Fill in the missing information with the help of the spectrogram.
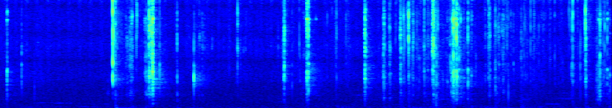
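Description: A metal blade carves into a yellow and white recycled soap bar and scrapes off chunks. The result is a quiet series of crisp, bright scraping and crunching clicks at irregular intervals, each dying away almost instantly, with a few louder bursts between softer scrapes.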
